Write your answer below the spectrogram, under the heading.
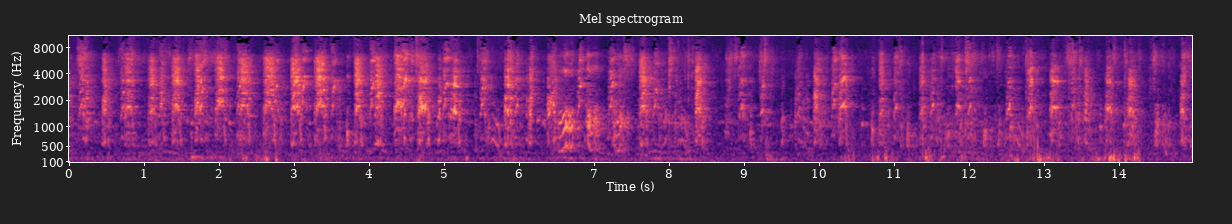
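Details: A female chukar partridge in a mountain village gives a fast, harsh run of repeated chuck notes, about three each second, rough and throaty throughout.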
